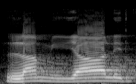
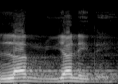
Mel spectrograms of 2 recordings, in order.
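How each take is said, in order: First: The vowel after 'y' is drawn out long. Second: The vowel after 'y' is kept short. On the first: The speaker calls it wrong. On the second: The speaker calls it right.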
